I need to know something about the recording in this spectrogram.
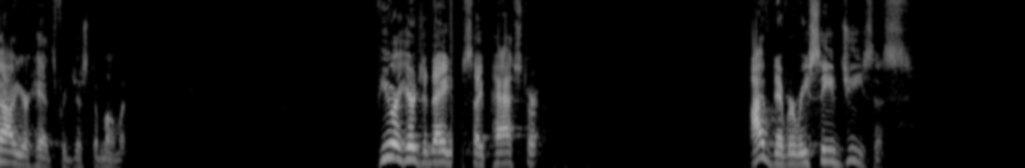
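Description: A middle-aged man speaks with animation through a microphone in a large room, pausing between phrases.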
